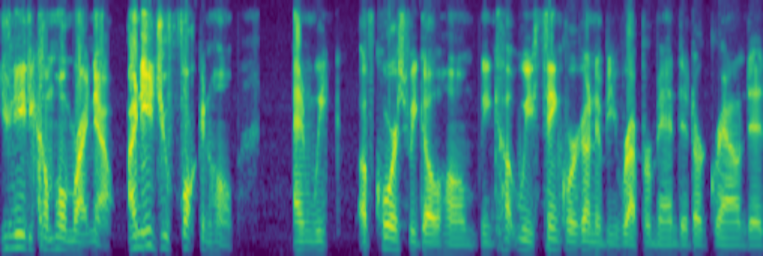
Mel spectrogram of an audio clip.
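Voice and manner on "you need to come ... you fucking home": frantic, freaking-out outburst. Retelling the dad's order to come home right now: imitating dad freaking out. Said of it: "our dad freaking the fuck out".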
